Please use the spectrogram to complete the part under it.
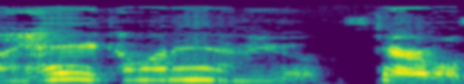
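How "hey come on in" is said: put-on flirty, come-hither, slow, seductive voice. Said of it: "seductive and stuff".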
